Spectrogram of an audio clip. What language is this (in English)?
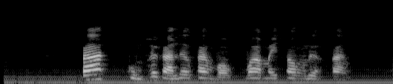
Thai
